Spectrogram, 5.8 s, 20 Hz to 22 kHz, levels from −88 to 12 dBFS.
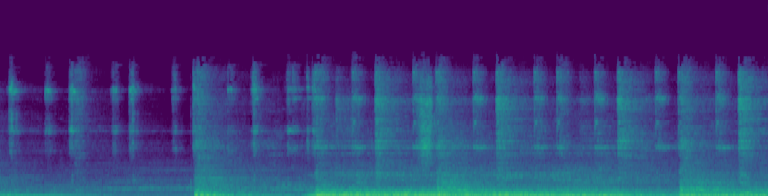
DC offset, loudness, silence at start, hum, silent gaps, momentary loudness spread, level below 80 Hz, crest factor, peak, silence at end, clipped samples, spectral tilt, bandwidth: under 0.1%; -26 LUFS; 0 s; none; none; 16 LU; -34 dBFS; 18 dB; -8 dBFS; 0 s; under 0.1%; -6 dB/octave; 15.5 kHz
